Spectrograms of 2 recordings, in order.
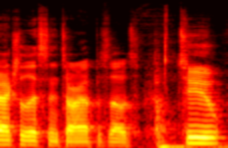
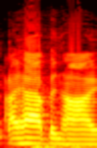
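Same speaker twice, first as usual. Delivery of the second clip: ordinary delivery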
